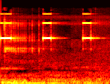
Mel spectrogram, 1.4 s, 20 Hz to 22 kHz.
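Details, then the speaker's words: Samus 988M Plus ultrasonic PDC inverter before repair, tested by clamping the legs: sharp high beeps about twice a second, refusing to start; protect beep pattern, no start. "Kalau dites kaki juga bunyinya kayak gitu. Tit t ti tit tit kayak nge-protect gitu, Mas Bro. Enggak mau start atau pakai remote, ya?"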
